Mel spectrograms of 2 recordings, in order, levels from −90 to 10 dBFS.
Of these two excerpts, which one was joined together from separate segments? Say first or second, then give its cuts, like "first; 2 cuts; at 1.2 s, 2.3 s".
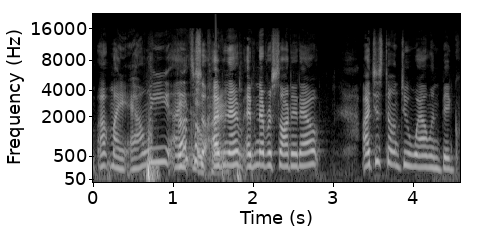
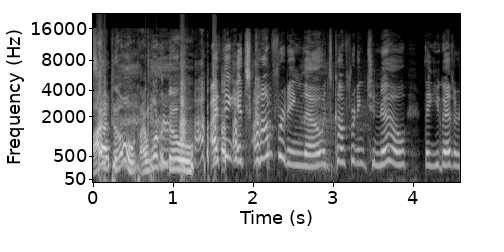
second; 1 cut; at 1.4 s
